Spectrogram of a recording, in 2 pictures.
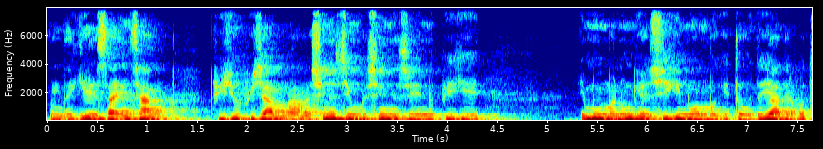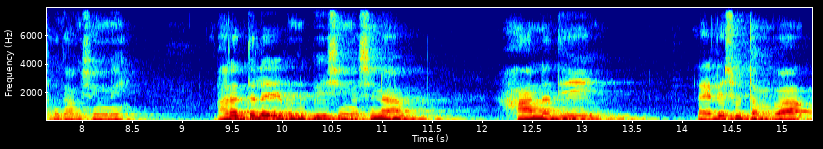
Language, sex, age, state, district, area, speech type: Manipuri, male, 18-30, Manipur, Thoubal, rural, spontaneous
